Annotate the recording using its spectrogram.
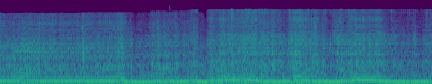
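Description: Hyundai rally car's engine heard onboard at speed on a gravel stage. It holds a steady high pitch for about a second, then the revs drop and rise and fall repeatedly through a series of bends.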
